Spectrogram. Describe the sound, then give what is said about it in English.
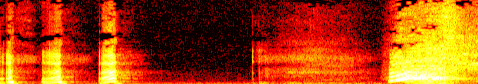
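A person sneezes loudly, preceded by three quick catching gasps, a brief pause and a breathy inhale before the sharp, explosive burst that trails off. “So I decided to leave the sneeze in. That was a loud one.”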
